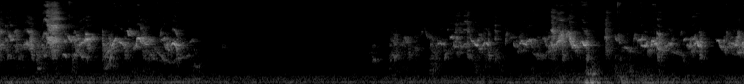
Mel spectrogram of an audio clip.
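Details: Budgerigar chatter of busy chirps and scratchy warbles that stops for about two seconds, then resumes just as lively, a soft thump midway and faint hum throughout.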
